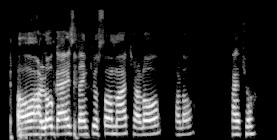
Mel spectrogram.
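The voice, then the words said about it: Put-on Indian accent. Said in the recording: “I opted for the Indian accent. I thought it would be better.”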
